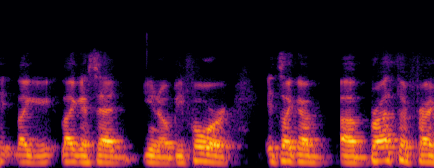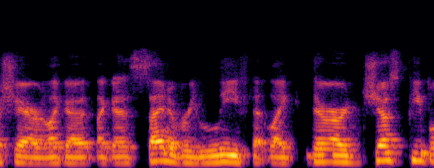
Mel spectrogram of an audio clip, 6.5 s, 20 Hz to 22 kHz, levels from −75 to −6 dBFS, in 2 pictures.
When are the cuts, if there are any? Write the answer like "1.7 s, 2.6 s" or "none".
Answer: none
